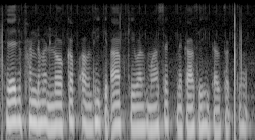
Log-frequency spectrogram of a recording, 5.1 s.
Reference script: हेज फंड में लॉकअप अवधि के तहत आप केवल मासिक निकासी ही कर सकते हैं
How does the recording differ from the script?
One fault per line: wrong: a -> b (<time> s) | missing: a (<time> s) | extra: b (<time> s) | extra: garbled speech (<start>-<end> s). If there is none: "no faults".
missing: तहत (2.1 s)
